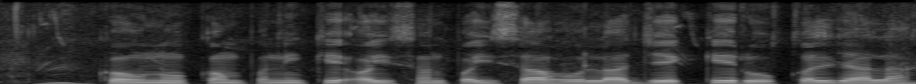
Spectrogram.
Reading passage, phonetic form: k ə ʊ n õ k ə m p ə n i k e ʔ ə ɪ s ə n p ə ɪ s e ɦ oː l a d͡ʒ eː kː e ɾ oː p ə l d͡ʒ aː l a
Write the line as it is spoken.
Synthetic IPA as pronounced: k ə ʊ n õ k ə m p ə n i k e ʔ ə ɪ s ə n p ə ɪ s a ɦ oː l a d͡ʒ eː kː e ɾ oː k ə l d͡ʒ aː l a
